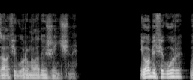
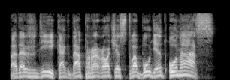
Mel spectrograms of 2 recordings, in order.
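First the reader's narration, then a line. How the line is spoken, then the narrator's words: Roaring. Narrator (Russian): взревел Малфой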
